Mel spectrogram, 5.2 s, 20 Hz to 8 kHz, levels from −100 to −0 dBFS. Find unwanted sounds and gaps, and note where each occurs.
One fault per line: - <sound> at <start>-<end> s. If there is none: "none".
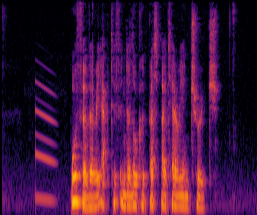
- chirp at 0.7-1.2 s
